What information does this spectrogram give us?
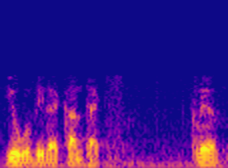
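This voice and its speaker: Very deep, domineering party boss. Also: male voice, fairly even intonation. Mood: stern, insistent. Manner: cold, curt, commanding, deliberate. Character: big, stern, domineering communist party boss. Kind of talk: 1950s radio drama acting. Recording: phone-narrow old radio recording, faint noise.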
